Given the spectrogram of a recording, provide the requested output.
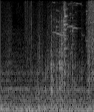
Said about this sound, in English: Hatch is too heavy to lift by hand. All right, so that's something. Turn it. Stuck. Something is clogging the crank.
